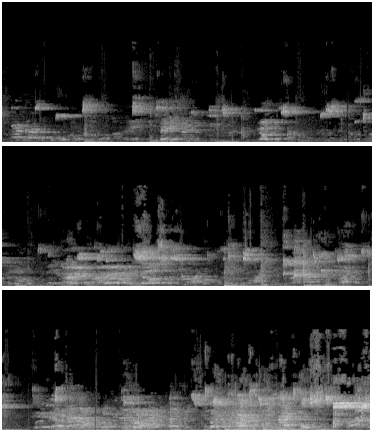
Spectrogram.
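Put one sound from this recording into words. A crowd of spectators cheers and shouts, growing louder.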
